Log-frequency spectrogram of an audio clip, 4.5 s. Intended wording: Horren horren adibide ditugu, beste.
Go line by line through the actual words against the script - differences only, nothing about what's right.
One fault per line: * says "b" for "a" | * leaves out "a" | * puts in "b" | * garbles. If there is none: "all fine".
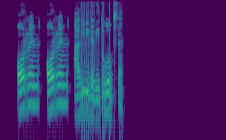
all fine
